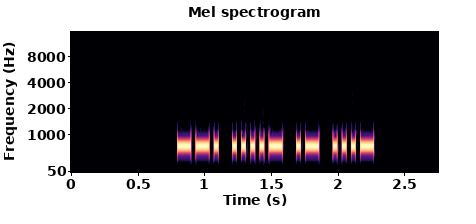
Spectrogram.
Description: Morse code, heard as a keyed tone, about 36 wpm, 700 Hz. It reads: G4AV
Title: DXCC-100 Call Signs - 4 Characters - 35wpm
